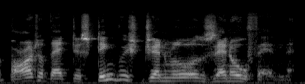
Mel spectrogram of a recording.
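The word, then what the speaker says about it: Xenophon: Usually I took the part of that distinguished general Zenofen. And please note the quantity of the O. I have all my classical names like that.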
